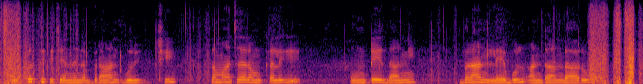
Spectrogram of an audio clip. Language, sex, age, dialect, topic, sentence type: Telugu, female, 60-100, Southern, banking, statement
